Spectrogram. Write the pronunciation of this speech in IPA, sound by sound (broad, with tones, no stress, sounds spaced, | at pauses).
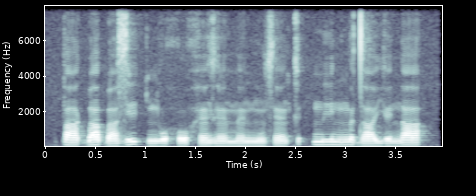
p aː˧ ɡ͡b a˧ ɓ a˨ z iː˦˨ k ɲ o˨ h o˧ h ɛ̃˧ ɣ ɛ̃˨ m ɛ̃˨ ŋ ũ˨ s ɛ̃˦ k | m iː˧ n ŋ ə˧ d aː˨ j e˨ n a˧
